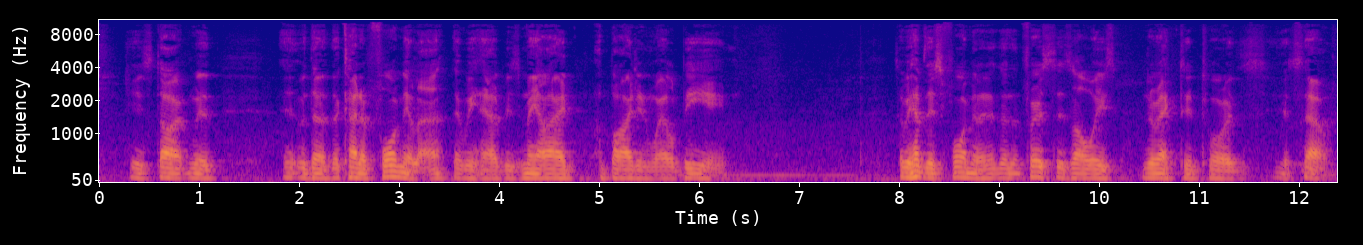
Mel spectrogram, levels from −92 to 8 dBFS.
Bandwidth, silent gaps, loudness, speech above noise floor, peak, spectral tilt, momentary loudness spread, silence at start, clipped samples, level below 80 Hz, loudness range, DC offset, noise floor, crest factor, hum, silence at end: 10.5 kHz; none; -28 LUFS; 26 dB; -8 dBFS; -7.5 dB/octave; 13 LU; 0.05 s; under 0.1%; -48 dBFS; 3 LU; under 0.1%; -53 dBFS; 22 dB; none; 0 s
